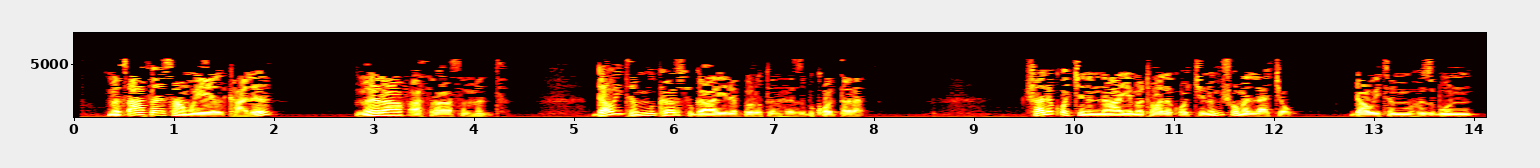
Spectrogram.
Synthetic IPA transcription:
məsʼahafəsamuelkʰalɨ | mɨhɾafa̰sɾasɨmːɨnt̪ | d̪awit̪ʰɨmkʰəɨɾsuɡaɾjɛnəbːəɾut̪ʰɨnɦɨzbkʼot̪ʼːəɾə | ʃaləkʼo̞t͡ʃːɪnɨnːajɛmət̪ʰoaləkʼo̞t͡ʃːɪnɨmːʃo̞məlːat͡ʃːɛw | d̪awit̪ʰɨmɦɨzbun

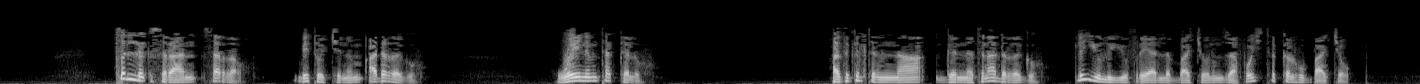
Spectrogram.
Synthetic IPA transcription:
t̪ʰɨlːɨkʼsɨɾansərːa̰w | be̞t̪ʰo̞t͡ʃːɪnɨmːa̰d̪ərːəɡəw | wɔjnɨmt̪ʰəkːələh | ʔat̪ʰɨkʰɨlt̪ʰɨnɨnːaɡənːət̪ʰɨnad̪ərːəɡəw | lɨjːulɨjːufɨɾejalːəbːat͡ʃːɛwnɨmzafo̞t͡ʃːt̪ʰəkːəlhubːat͡ʃːɛ̰w

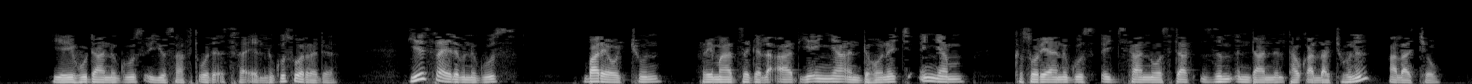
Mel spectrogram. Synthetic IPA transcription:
jɛjɪɦud̪anɨɡusɨjːo̞saft̪ʼwɔd̪əʔɨsɾaʔe̞̰lnɨɡuswɔrːəd̪ə | jɛɨsɾaʔe̞lɨmnɨɡus | baɾjawot͡ʃːun | ɾemad̪zəɡəla̰ʔad̪jɛʔɨɲːaʔɨnd̪əɦo̞nət͡ʃːʔɨɲːam | kʰəso̞ɾijanɨɡusɨd͡ʒːsanːwɔsd̪at̪zɨmɨnd̪anːɨlt̪ʰawkʼalːat͡ʃːɛhɨnɨ | alat͡ʃːɛw

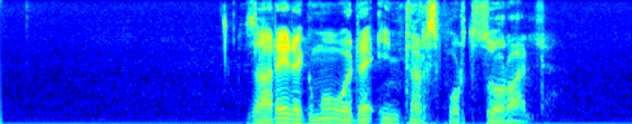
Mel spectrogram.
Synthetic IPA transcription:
zaɾe̞d̪əɡmo̞wɔd̪əʔint̪ʰəɾspʰo̞ɾt̪zo̞ɾwal

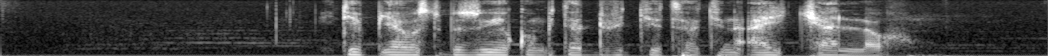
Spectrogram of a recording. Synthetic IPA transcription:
ʔit̪ʰjo̞pʼjawʊst̪ʼbɨzujɛkʰo̞mpʰu̥t̪ʰəɾd̪ɨɾɨd͡ʒːɪt̪ʰat͡ʃːɪnajɪt͡ʃːalːə̰h

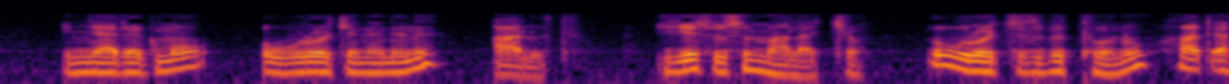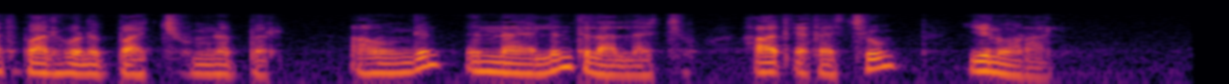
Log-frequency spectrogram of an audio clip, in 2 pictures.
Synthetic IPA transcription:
ʔɨɲːad̪əɡmo̞ | ʔɨwːʊɾo̞t͡ʃːɪnɨnɨn | ʔalut̪ | ʔɨjːɛsusɨmːalat͡ʃːɛw | ʔɨwʊɾo̞t͡ʃːɨzbɨt̪ːho̞nuhat̪ʼjat̪balho̞nəbːat͡ʃːɛ̥wumnəbːəɾ | ʔa̰huŋɡɨnɨnːajalːənt̪ʰɨlalːat͡ʃːɛw | hat̪ʼjat̪ʰat͡ʃːɛwm | jɪno̞ɾa̰l

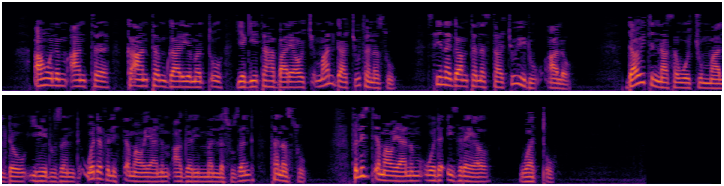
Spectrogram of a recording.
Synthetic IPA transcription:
ʔahunɨmːant̪ʰə | kʰəʔant̪ʰəmɡaɾjɛmət̪ʼːu | jɛɡe̞t̪ʰahbaɾjawo̞t͡ʃːmald̪at͡ʃːɛwt̪ʰənəsu | sinəɡamt̪ʰənəst̪at͡ʃːɛwhid̪ualə̰w | d̪awit̪ɨnːasəwo̞t͡ʃːumːald̪əwjɪhe̞d̪uzənd̪wɔd̪əfilɨst̪ʼemawijanɨmaɡəɾjɪmːəlːəsuzənd̪ | t̪ʰənəsːṵ | filɨst̪ʼemawijanɨmwɔd̪əʔis̬ɾaʔe̞l | wɔt̪ʼṵ

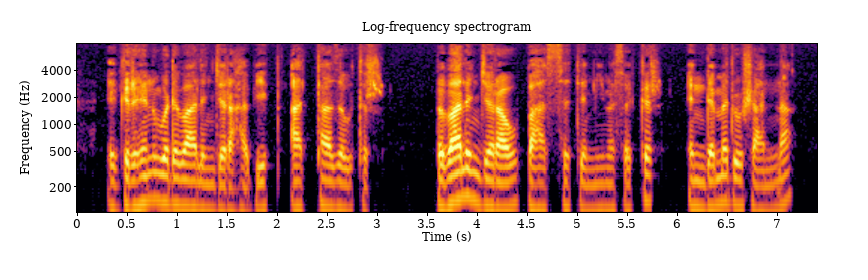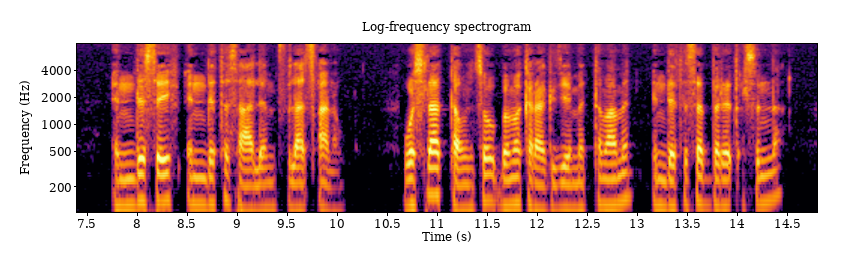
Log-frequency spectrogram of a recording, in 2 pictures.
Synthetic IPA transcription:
ʔɨɡɾɨhɨnwɔd̪əβaləɲd͡ʒɛɾaɦabe̞t̪ʔat̪ʰːazəwt̪ʰɨɾ | b̥əβaləɲd͡ʒɛɾawb̥əhasət̪jɛmːiməsəkːɨɾ | ʔɨnd̪əməd̪o̞ʃanːa | ʔɨnd̪əsejfɨnd̪ət̪ʰəsaləmfɨlasʼanəw | wɔslat̪ʰːawnsəwbəməkʰəɾaɡize̞mət̪ʰːəmamən | ɨnd̪ət̪ʰəsəbːəɾət̪ʼɨɾsɨnːa

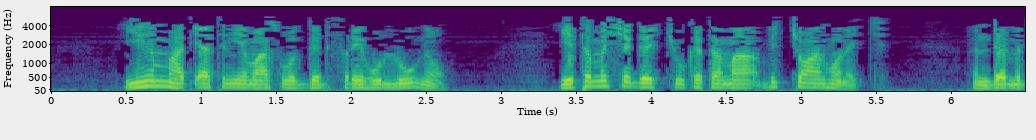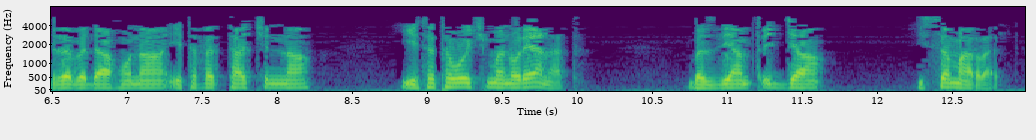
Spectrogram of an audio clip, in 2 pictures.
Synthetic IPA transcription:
jɪhɨmhat̪ʼjat̪ʰɨnjɛmaswɔɡːəd̪fɨɾe̞hulːunə̰w | jɛt̪ʰəməʃɛɡət͡ʃːukʰət̪ʰəmabɨt͡ʃːawanho̞nət͡ʃː | ʔɨnd̪əmɨd̪ɾəβəd̪aɦo̞najʔɛ̰t̪ʰəfət̪ːat͡ʃːɪnːa | jɛt̪ʰət̪ʰəwo̞t͡ʃːməno̞ɾjanat̪ | bəzːijamt̪ʼɨd͡ʒːa | jɪsːəmaɾːa̰l

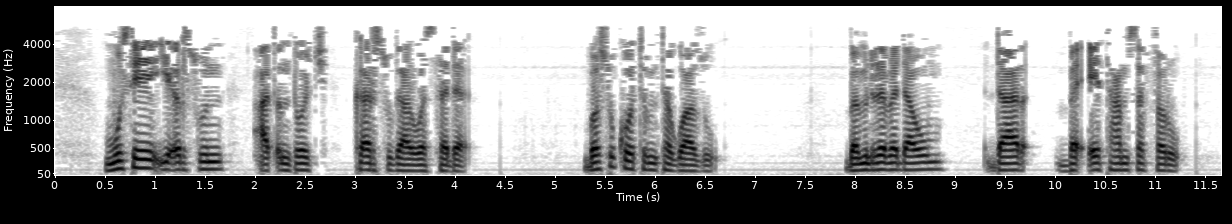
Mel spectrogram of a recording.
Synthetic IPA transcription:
muse̞jɛʔɨɾsun | ʔa̰t̪ʼɨnt̪ʰo̞t͡ʃː | kʰəɨɾsuɡaɾwɔsːəd̪ə | bəsukʰo̞t̪ʰɨmt̪ʰəɡʷazṵ | bəmɨd̪ɾəβəd̪awim | d̪aɾ | bəʔet̪ʰamsəfːəɾṵ

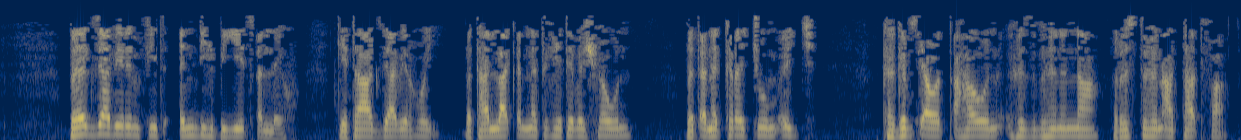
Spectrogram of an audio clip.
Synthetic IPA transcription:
b̥əɨɡzijaβe̞ɾɨnfit̪ɨnd̪ihbɨjːe̞sʼəlːəhʷ | ɡ̥e̞t̪ʰaɨɡzijaβhe̞ɾɦo̞j | bət̪ʰalːakʼɨnːət̪ɨhjɛt̪ʰəβəʃhəwn | b̥ət̪ʼənəkːəɾət͡ʃːɪwmɨd͡ʒː | kʰəɡɨβsʼjawɔt̪ʼːaɦəwɨnɦɨzbhɨnɨnːaɾɨst̪ʼɨhɨnat̪ːat̪ʼfa̰

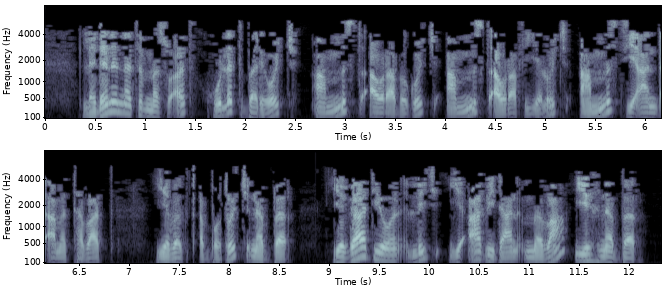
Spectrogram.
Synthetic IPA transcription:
ləd̪ənɨnːət̪ʰɨmməswʔa̰t̪hulət̪ːbəɾewo̞t͡ʃːʔamːɨst̪a̰wɾabəɡo̞t͡ʃːʔamːɨst̪a̰wɾʔafɨjːəlo̞t͡ʃːʔamːɨst̪jɛʔand̪a̰mət̪ʰːəβat̪ | jɛβəkʼt̪ʼəbot̪ʰo̞t͡ʃːnəbːəɾ | jɛɡad̪ijo̞nlɨd͡ʒjɛʔaβid̪anməβajɪɦnəbːəɾ

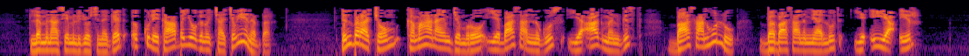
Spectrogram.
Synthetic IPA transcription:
ləmɨnasjɛmlɨd͡ʒo̞t͡ʃːnəɡəd̪ʔɨkːule̞t̪ʰabəjːɛwɔɡəno̞t͡ʃːat͡ʃːɛwjɪhenəbːəɾ | d̪̥ɨnbəɾat͡ʃːɛwmkʰəmahanawimd͡ʒɛmːɨɾo̞jɛbasa̰nːɨɡusjɛʔaɡməŋɡɨst̪ | basanhulːu | bəbasanɛmːijalːut̪ | jɛʔijaʔiɾ

